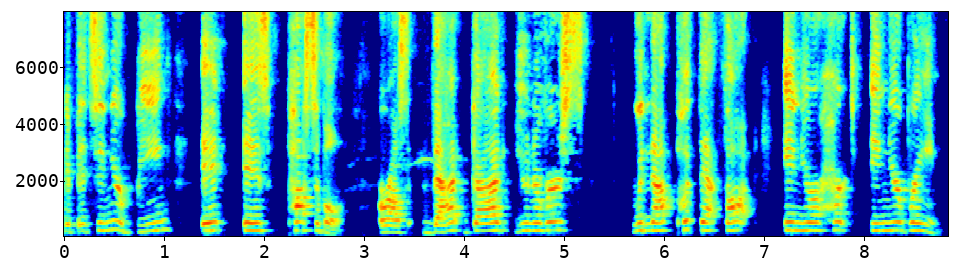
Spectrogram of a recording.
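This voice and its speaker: Upbeat woman coach, slightly high voice. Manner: emphatic, repeats phrases for effect; enthusiastic, upbeat. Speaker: health and mindset coach. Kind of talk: motivational live talk.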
